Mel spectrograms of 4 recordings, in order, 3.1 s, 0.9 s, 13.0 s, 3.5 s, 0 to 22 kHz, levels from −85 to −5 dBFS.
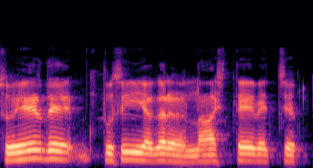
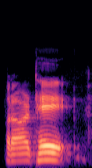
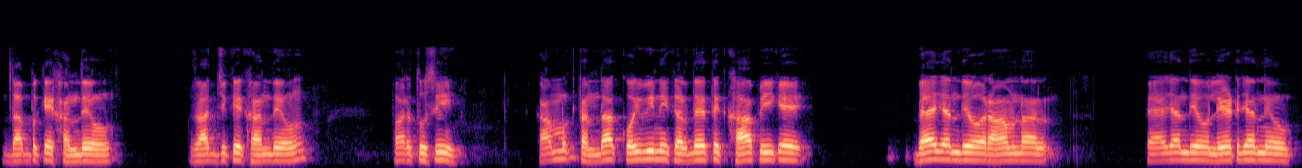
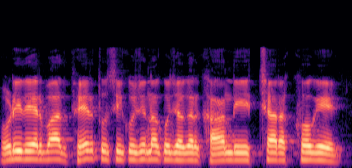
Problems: constant background noise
